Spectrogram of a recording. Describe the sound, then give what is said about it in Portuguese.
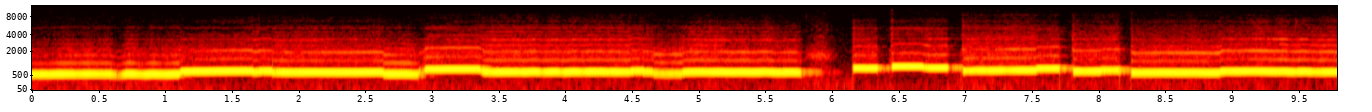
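A flute plays a slow melody of long, sustained notes, stepping up and down between a few nearby pitches, with a brief pause partway through. The tone is clear and airy, with no voices. “Mas o som dela é o que mais eu consigo demonstrar, assim, para a gente ter uma noção da relação, as primeiras relações do ser humano com a música, no sentido de flauta e não tambores, era algo bem diferente do som eletrônico que temos hoje, né?”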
